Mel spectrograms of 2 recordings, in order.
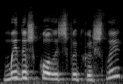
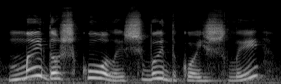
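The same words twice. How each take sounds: First: The line is read at a fast pace. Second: The line is read at a slow pace. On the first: "Читаємо швидко" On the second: "Читаю повільно"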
